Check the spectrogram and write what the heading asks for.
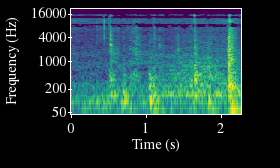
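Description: Footsteps on pavement at a walking pace, about two a second, over a low steady rumble.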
